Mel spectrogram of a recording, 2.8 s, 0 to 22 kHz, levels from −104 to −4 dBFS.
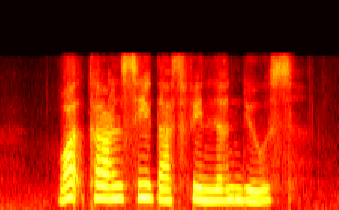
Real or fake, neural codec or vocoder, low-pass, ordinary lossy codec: fake; codec, 16 kHz in and 24 kHz out, 0.6 kbps, FocalCodec, streaming, 2048 codes; 7.2 kHz; none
